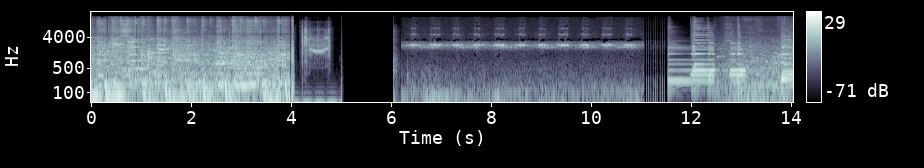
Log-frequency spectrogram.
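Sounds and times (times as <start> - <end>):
cricket chirping: 6.2 - 11.5.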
